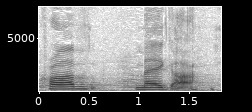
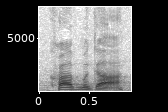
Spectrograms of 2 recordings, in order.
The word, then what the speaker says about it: Krav Maga: classes they Zumba lessons and one month of Krav Mega and I know I just probably how do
